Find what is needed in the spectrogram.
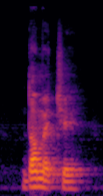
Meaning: diminutive of dam
- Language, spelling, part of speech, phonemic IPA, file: Dutch, dammetje, noun, /ˈdɑməcə/, Nl-dammetje.ogg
